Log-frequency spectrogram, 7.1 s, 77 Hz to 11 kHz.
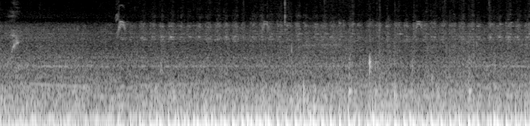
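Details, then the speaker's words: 2000 Mercedes-Benz ML55 AMG, never run right since purchase: low, uneven stumbling rumble creeping at six mph under throttle; bad misfire under load, cause not found. "as you can see we're getting maximum potential out of this AMG right now six miles per hour can we do seven it's misfiring terribly"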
